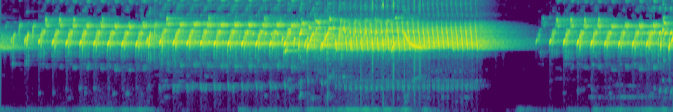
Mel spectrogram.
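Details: European goldfinch singing a long, continuous stream of rapid, liquid twittering and tinkling trills. The song briefly fades out near the end, then resumes with the same bright chatter.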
